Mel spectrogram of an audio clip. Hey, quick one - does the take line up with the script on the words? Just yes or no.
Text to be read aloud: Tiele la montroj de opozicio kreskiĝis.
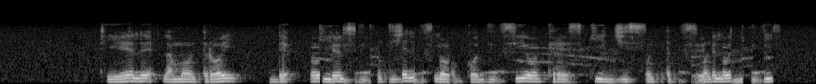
no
